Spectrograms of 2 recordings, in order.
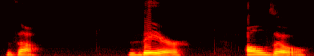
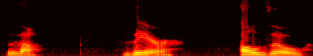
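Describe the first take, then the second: No difference in how they are said.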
